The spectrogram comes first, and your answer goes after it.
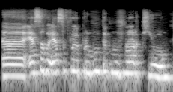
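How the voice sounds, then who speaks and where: A woman with a high voice speaks in a European Portuguese accent. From Portugal. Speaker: project coordinator and presenter. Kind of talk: webinar presentation. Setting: online webinar. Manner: halting, many fillers.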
